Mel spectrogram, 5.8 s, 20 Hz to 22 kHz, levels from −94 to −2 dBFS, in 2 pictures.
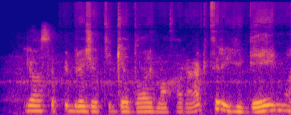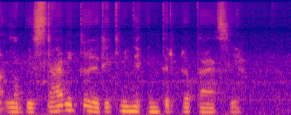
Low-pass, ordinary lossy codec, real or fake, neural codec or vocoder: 19.8 kHz; Opus, 16 kbps; real; none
